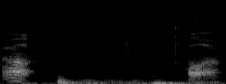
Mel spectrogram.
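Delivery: chewing, mouth full; pausing mid-bite of apple; biting an apple. Real, not acted. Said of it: "as he's chomping on an apple".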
